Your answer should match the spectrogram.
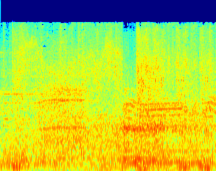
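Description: Film score music mixed with loud crashing explosion sound effects.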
